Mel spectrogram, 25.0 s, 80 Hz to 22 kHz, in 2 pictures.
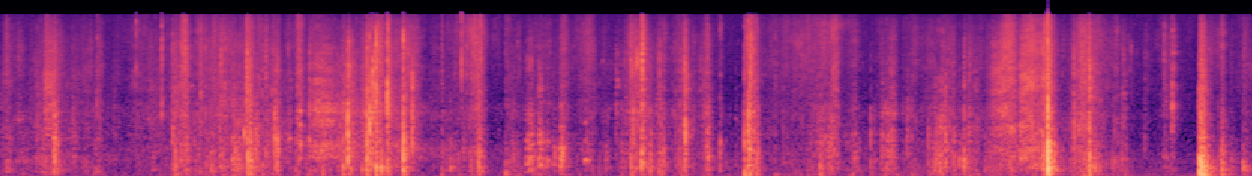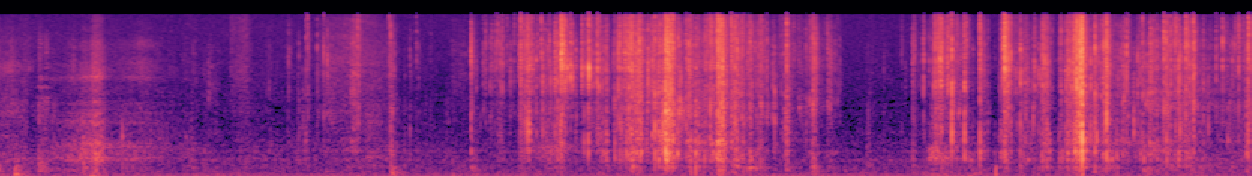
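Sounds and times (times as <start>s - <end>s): foil wrappers crinkling: 1.4s - 11.2s, 15.4s - 21.0s, 21.6s - 25.0s.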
